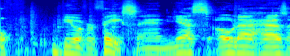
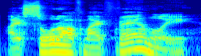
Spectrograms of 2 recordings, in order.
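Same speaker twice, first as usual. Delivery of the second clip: loud declaration; 2 semitones higher, 7 dB louder than usual. Acted. Character's proud bitter confession.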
